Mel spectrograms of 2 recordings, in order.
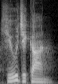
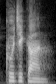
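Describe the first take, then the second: First: The first syllable is 'kyu', with a 'y'. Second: The first syllable is a plain 'ku'. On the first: The speaker calls it wrong. "and not kyujikan" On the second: The speaker calls it right. "it will be kujikan"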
